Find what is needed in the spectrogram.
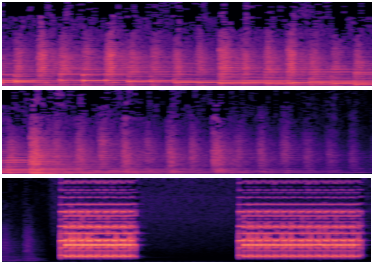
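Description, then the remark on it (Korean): After several seconds of tonal, melodic music that fades out, a telephone rings loudly twice, each ring a sustained bright buzzing burst separated by a short silence. “며칠 후 다시 전화가 왔다.”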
